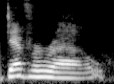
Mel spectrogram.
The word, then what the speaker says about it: Devereaux: mean i'm sorry but there should not be an x in devereaux that makes no kind of sense whatsoever i mean i can't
